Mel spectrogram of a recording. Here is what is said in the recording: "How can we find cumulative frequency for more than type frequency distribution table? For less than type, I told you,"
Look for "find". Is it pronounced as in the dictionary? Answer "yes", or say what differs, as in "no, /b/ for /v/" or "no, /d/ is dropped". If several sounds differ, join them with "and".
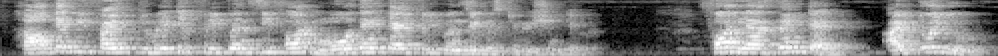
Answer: yes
